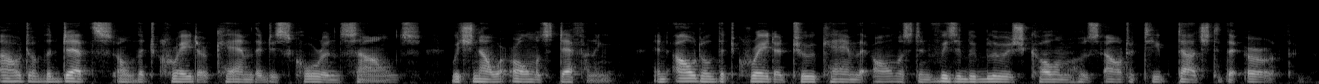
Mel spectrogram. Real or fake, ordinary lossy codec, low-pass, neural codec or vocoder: real; MP3, 48 kbps; 7.2 kHz; none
